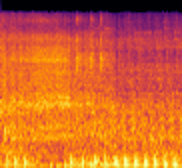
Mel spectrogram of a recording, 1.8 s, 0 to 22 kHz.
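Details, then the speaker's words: Neglected Honda Foreman 450S ATV that sat for years, after carb cleaning, tank drained and half a gallon of fresh fuel: steady single-cylinder thump with light even clatter, no stumbling; runs clean, normal idle. "hey that sounds so much better it's almost like if you use the original car"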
